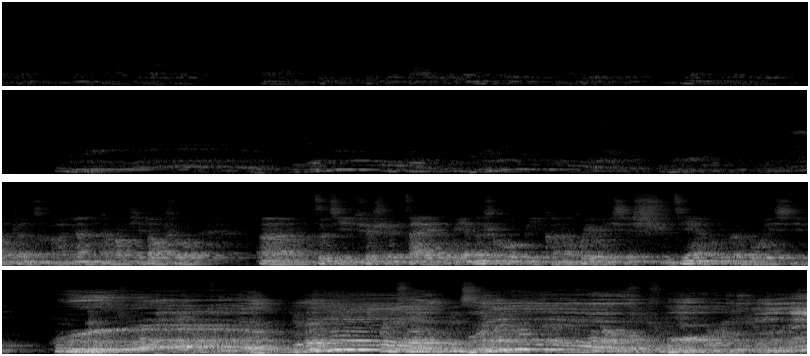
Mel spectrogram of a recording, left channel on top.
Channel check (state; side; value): quieter; left; 31.3 dB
